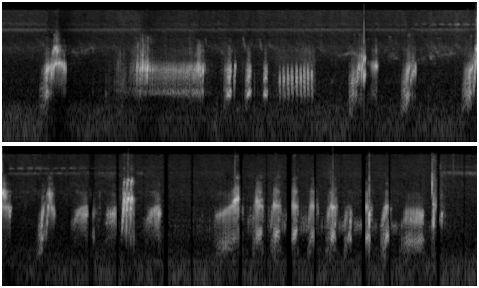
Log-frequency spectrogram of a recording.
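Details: Frog facing off against a snake in a shallow paddy, giving a rapid series of short, loud, rasping croaks in irregular bursts, some drawn out and buzzy, others clipped, over a steady faint background hiss.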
